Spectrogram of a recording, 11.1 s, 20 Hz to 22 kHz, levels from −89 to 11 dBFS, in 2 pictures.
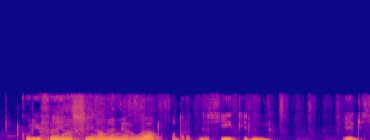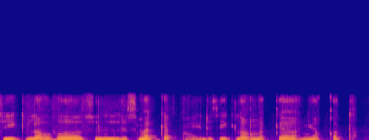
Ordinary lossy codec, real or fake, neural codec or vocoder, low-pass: MP3, 64 kbps; fake; codec, 16 kHz, 16 kbps, FreqCodec, smaller model; 7.2 kHz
